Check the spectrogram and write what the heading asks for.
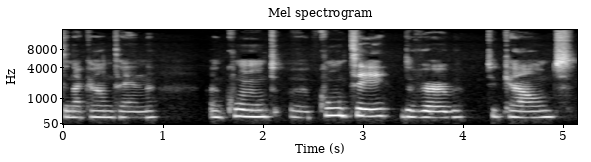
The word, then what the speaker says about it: compte: So all of them, if you see this start of the word, so C-O-M-P-T, no matter what's after, we don't pronounce the P.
